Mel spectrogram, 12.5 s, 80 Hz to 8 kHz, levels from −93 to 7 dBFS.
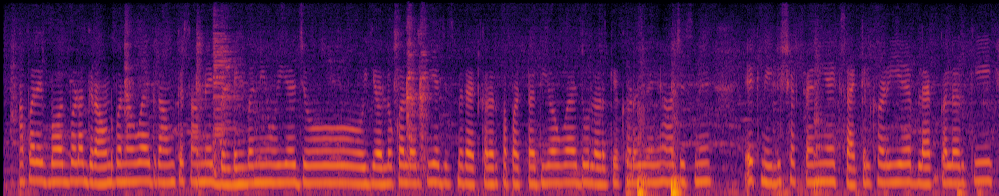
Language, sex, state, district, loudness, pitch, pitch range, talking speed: Hindi, female, Jharkhand, Jamtara, -28 LUFS, 220 Hz, 210-230 Hz, 245 wpm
